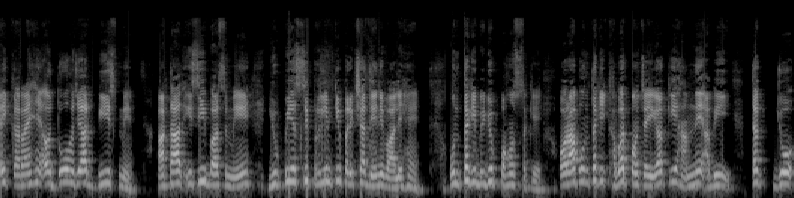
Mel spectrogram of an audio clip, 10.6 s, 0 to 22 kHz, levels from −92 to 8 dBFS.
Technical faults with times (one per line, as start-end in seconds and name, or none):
0.25-10.33 periodic USB or driver dropouts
